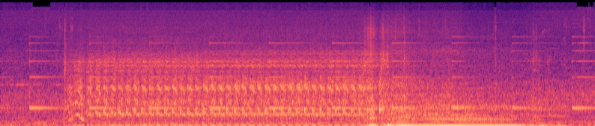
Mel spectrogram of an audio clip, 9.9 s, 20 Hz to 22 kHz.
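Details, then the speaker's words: 2011 VW Jetta SportWagen TDI diesel just after replacing the fuel supply pump for a diesel leak and rough running, lines not yet primed: steady cranking, catches with a rumble for a few seconds, then stalls; cause suspected, not confirmed. "okay okay well it's stalled it did start okay"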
